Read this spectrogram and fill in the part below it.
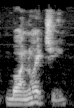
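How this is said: It is said in a Brazilian Portuguese accent. "in Brazil"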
